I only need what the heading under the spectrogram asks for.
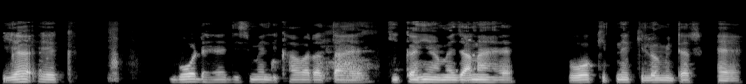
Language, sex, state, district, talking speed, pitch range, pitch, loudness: Hindi, male, Bihar, Saran, 145 wpm, 105-110 Hz, 110 Hz, -18 LUFS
